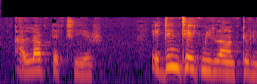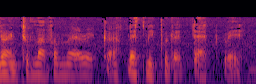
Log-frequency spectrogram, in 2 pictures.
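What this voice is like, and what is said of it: Hungarian accent. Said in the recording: “You probably still detect the Hungarian accent when I talk”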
